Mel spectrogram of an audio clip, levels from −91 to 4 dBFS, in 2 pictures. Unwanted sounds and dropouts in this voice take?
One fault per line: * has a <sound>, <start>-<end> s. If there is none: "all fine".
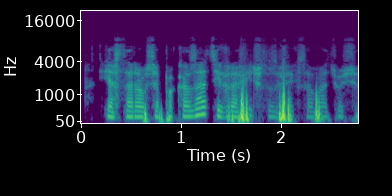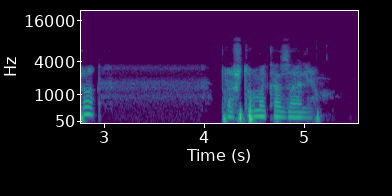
all fine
